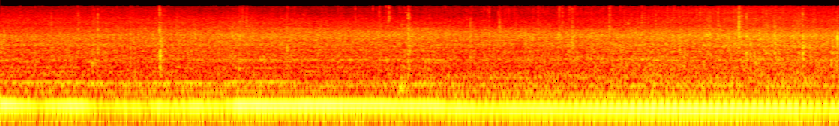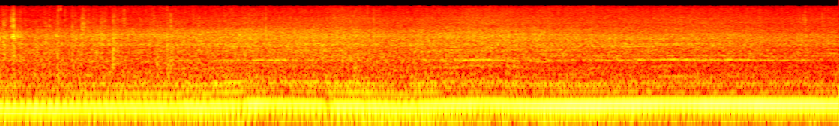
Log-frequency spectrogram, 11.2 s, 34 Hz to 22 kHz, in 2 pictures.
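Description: Lamborghini Aventador SV Roadster's V12 engine running near idle as the car creeps slowly along, a steady low drone that rises a little in pitch a few times.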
